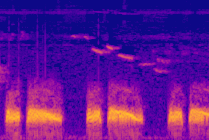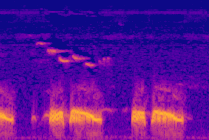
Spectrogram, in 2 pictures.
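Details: Decoy spotted dove calling on the ground at a trap site, a steady run of low, hollow coos in short-long pairs, four phrases close together, with faint high chirps from other birds.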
